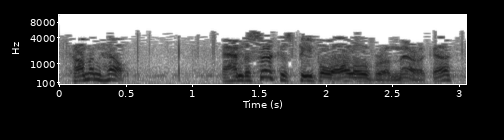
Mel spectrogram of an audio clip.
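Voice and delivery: ordinary talk, nothing marked

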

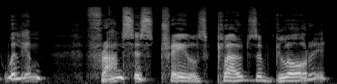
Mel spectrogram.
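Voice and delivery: very high-pitched invalid voice; piping old lady holding court from bed; feeble great-aunt. A narrator's reading. Great-aunt Jane inspecting the young visitors, feebly. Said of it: "said Great-aunt Jane feebly".

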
